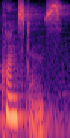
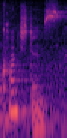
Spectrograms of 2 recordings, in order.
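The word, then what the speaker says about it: Konstanz: at the University of constance and if I wanted to use the way they pronounce it they say University of conscience they wouldn't say Constance and we got used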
